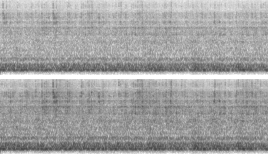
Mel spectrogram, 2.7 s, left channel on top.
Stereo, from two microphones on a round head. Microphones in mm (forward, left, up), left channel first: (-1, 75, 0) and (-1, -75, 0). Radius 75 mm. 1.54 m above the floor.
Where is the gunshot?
No gunshot in this recording.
